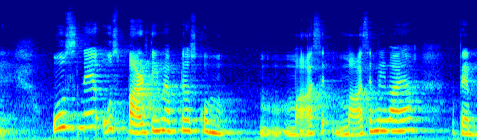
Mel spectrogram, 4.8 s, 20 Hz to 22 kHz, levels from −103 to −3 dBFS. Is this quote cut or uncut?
uncut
